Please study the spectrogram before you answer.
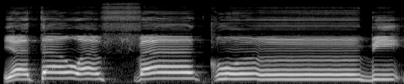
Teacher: dia sembunyikan kesempurnaan mim tu masuk pada ba · Term: Ikhfa syafawi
